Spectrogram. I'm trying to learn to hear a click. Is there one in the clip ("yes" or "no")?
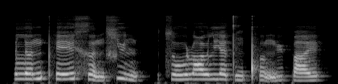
no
